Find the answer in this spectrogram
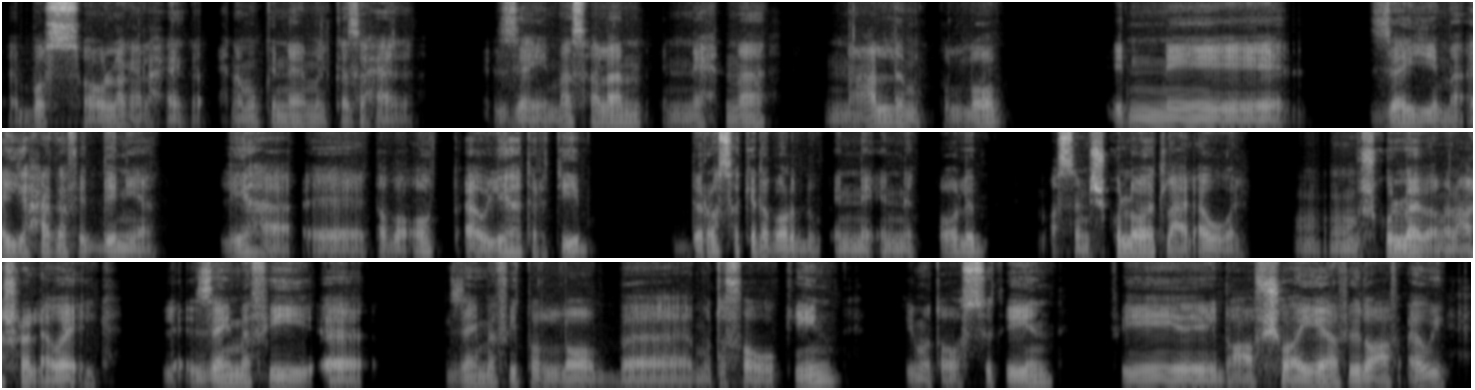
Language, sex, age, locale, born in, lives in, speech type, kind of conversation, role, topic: Arabic, male, 20-24, ar-EG, Egypt, Egypt, conversation, podcast, guest, إزاي نعلّم الطلبة ما يخافوش من الفشل؟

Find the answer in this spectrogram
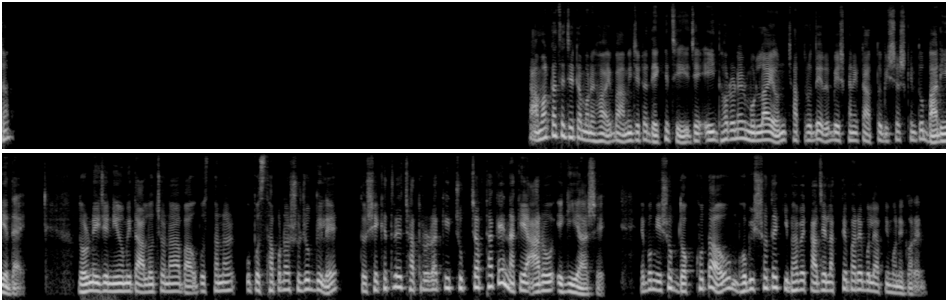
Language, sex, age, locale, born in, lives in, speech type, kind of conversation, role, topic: Bengali, male, 35-39, bn-BD, Bangladesh, Finland, read, expert-assistant, asker, একটা স্কুলের পড়াশোনার বিষয়গুলো কীভাবে এমনভাবে সাজানো যায় যাতে ছাত্রছাত্রীরা বাস্তব জীবনের জন্য ভালোভাবে প্রস্তুত হয়?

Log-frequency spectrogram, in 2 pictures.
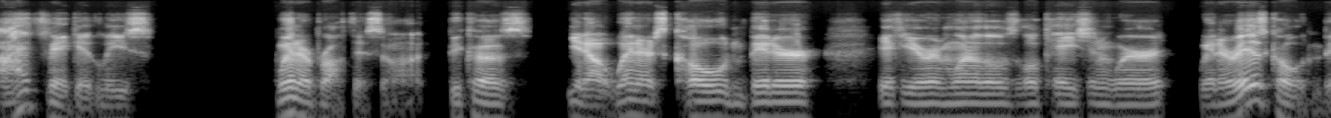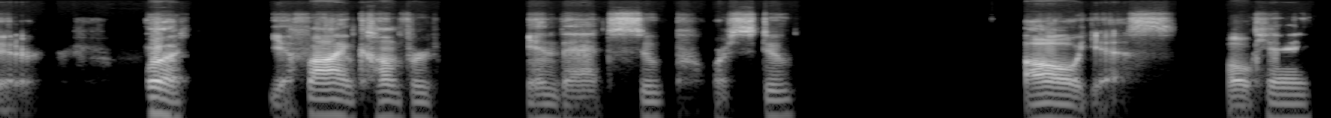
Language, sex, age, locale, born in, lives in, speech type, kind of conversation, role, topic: English, male, 55-59, en-US, United States, United States, conversation, podcast, guest, How do food, memories, and atmosphere come together to create a sense of comfort in a meal?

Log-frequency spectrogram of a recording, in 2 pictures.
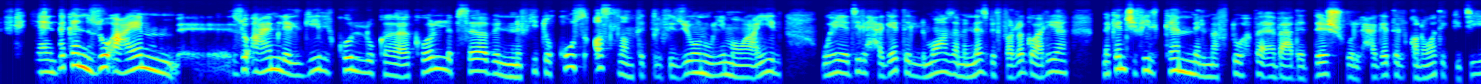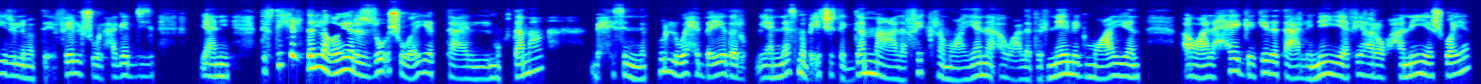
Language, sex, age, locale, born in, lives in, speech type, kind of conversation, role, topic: Arabic, female, 40-44, ar-EG, Egypt, Portugal, conversation, podcast, host, إزاي كانت البرامج الدينية في رمضان بتأثر على أجواء البيت زمان؟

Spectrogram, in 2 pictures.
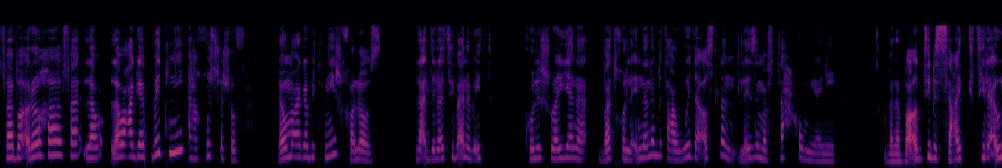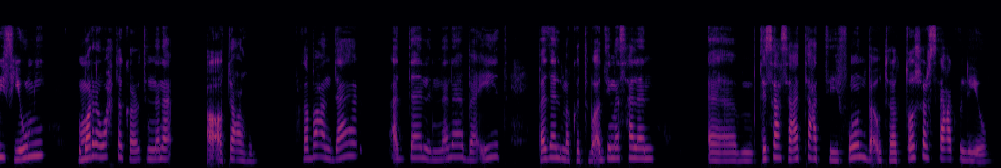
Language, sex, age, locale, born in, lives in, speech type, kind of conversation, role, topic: Arabic, female, 18-19, ar-EG, Egypt, Greece, conversation, advice, user, إزاي التشتيت بسبب الموبايل بيمنعك تكوّن عادات مُنتِجة؟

